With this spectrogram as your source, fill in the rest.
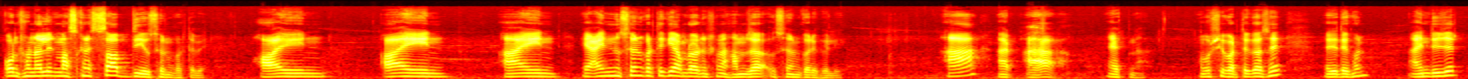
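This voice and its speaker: A man with a Bangladeshi Bengali accent, teaching Quran reading and repeating each letter sound slowly and patiently. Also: a little high, a bit bright. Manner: repeats each sound several times, explains pronunciation patiently. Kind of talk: slow drilled letter-by-letter recitation lesson.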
